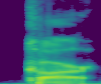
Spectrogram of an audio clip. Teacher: In most American English, you really hear that R sound, especially at the end of words like car.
